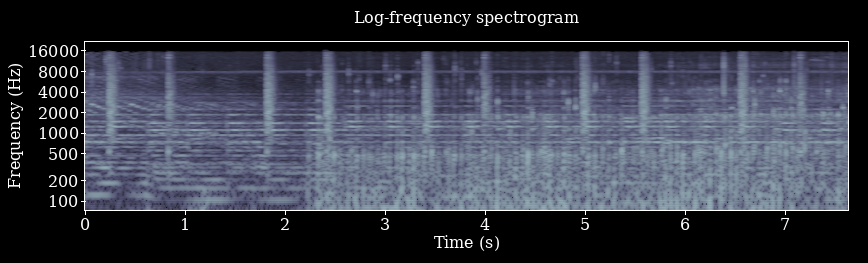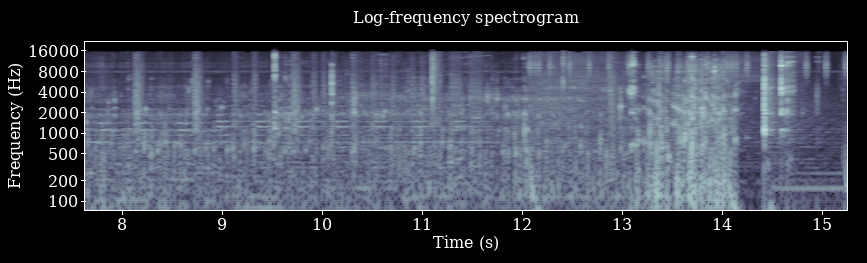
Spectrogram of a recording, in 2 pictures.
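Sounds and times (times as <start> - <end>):
water bubbling through a bong during a bong rip: 0.3 - 15.1.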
